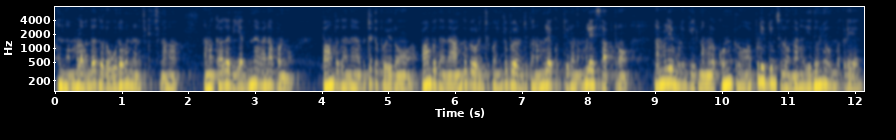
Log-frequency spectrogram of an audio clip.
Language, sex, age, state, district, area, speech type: Tamil, male, 18-30, Tamil Nadu, Salem, rural, spontaneous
